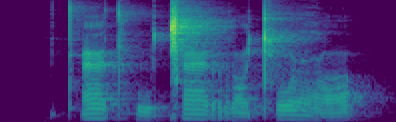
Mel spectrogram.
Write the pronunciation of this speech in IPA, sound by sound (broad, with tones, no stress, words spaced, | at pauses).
tʼæ˥˧tʰu˨˩ǀæ˥˧ rɒ˨˩cʰo˥˧ ʕɒ˨˦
